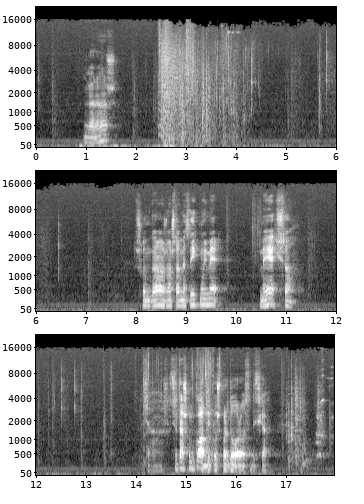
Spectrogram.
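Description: A man talks into a close microphone, in short animated bursts.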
